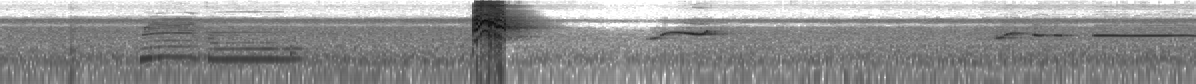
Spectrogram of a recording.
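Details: An angry pet parrot, molting, indoors: a single loud harsh screech mid-clip, preceded by a short tonal note and followed by thin rising whistled squeaks, over a steady low hum.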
